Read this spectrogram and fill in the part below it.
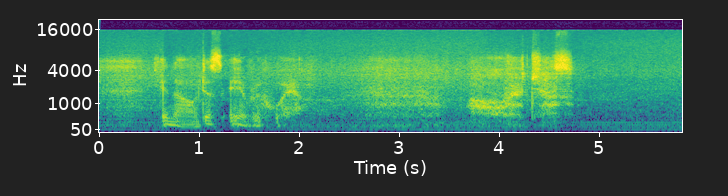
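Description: A man speaks with emotion close by.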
